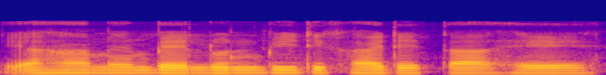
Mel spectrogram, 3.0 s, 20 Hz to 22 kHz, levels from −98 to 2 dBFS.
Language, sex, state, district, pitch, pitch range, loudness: Hindi, male, Arunachal Pradesh, Longding, 110 Hz, 105-115 Hz, -16 LUFS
